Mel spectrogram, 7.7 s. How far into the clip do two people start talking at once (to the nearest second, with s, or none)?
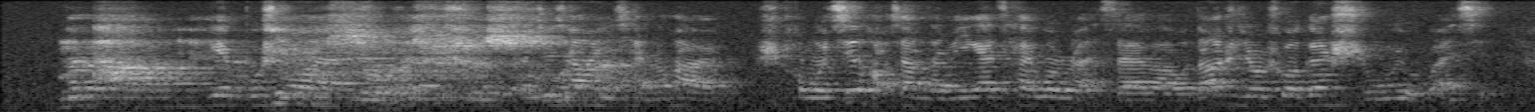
1 s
